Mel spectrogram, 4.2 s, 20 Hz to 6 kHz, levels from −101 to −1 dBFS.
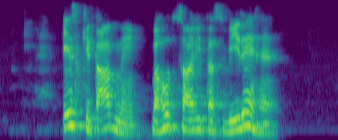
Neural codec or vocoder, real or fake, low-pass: autoencoder, 48 kHz, 128 numbers a frame, DAC-VAE, trained on Japanese speech; fake; 5.4 kHz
